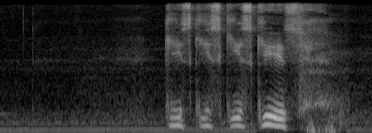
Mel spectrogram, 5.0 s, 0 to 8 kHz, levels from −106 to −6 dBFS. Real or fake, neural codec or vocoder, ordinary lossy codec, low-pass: real; none; none; 7.2 kHz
